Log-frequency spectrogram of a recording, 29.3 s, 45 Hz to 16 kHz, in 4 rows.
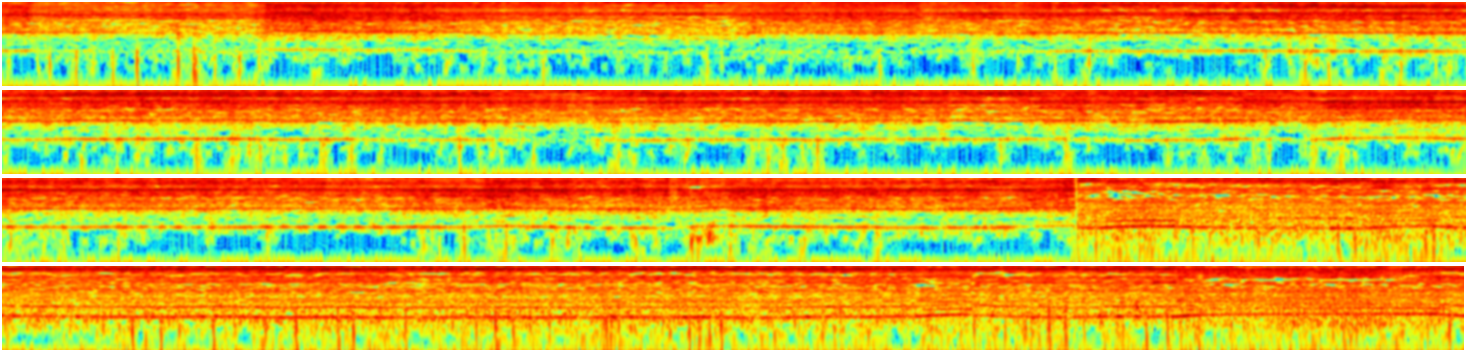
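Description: Electric angle grinder with a 100-grit (P-100) abrasive disc running against a rusty knife blade: a steady motor whine over a hiss of abrasive on metal, the pitch dipping slightly now and then as the disc is pressed in. About two-thirds of the way through the whine takes on a fuller, richer tone.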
